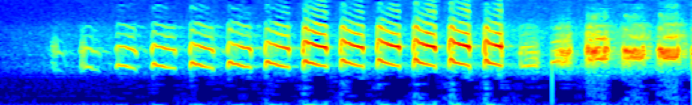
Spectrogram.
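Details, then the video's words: Eurasian wryneck, a small migratory woodpecker-family bird: a steady series of nasal, ringing 'quee' notes, about two per second, growing louder and higher over the run before shifting into harsher, broader notes at the end. "Krętogłow. Odgłosy krętogłowa. Dźwięki Krętogłowa."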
